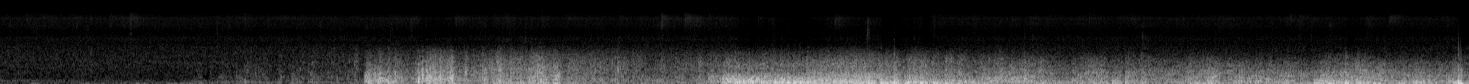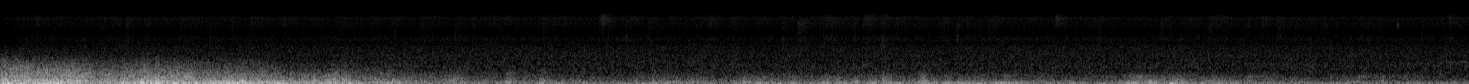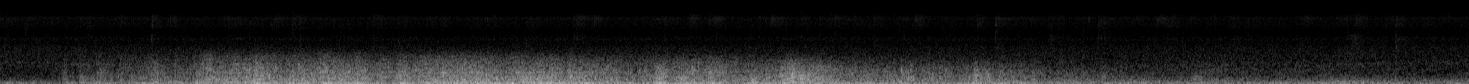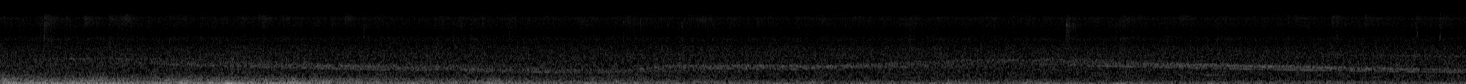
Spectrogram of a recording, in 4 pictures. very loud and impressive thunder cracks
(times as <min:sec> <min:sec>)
0:03.5 0:18.2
